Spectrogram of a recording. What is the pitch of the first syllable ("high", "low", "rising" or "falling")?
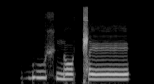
high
